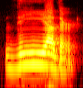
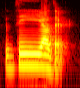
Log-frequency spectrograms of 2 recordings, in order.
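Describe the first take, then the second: The two takes are said the same way.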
